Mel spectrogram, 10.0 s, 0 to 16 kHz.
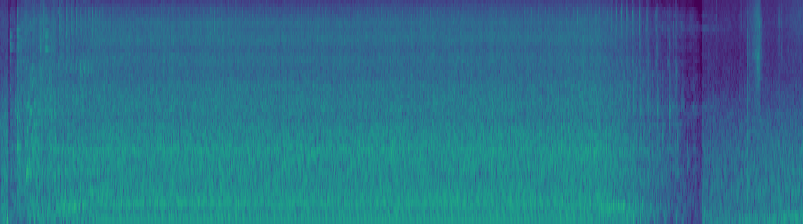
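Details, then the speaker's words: Toro Super Recycler mower, 6.5hp Briggs & Stratton, with stabilized fuel: starts first pull, smooth steady even run, then clean shutdown; self-propel works, ready for spring. "okay first pull that's what i like our self-propelled system works which is great so this guy is ready for the spring"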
